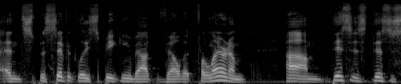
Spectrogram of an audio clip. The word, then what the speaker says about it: falernum: Uh, I was looking up some of the pronunciation guides because I have always said falernum, right? But apparently, uh, the Barbadians pronounce it falernum, falernum, and uh, that has something to do with the um, uh, accent in Barbados and how they actually pronounce it um, with their kind of Caribbean accent. There's a, also apparently a, a fun joke uh, of the origins of this drink.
